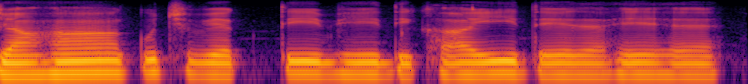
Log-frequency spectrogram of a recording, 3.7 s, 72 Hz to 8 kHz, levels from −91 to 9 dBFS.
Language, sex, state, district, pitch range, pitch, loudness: Hindi, male, Jharkhand, Ranchi, 120-130 Hz, 120 Hz, -17 LUFS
